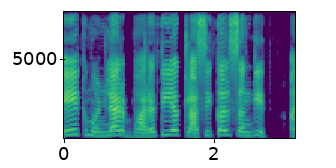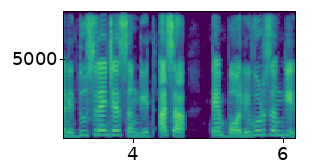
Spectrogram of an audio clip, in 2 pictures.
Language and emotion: Goan Konkani, neutral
